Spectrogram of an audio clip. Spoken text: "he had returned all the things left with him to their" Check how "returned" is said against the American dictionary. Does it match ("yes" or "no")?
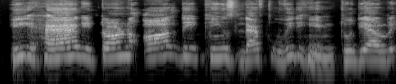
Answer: yes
